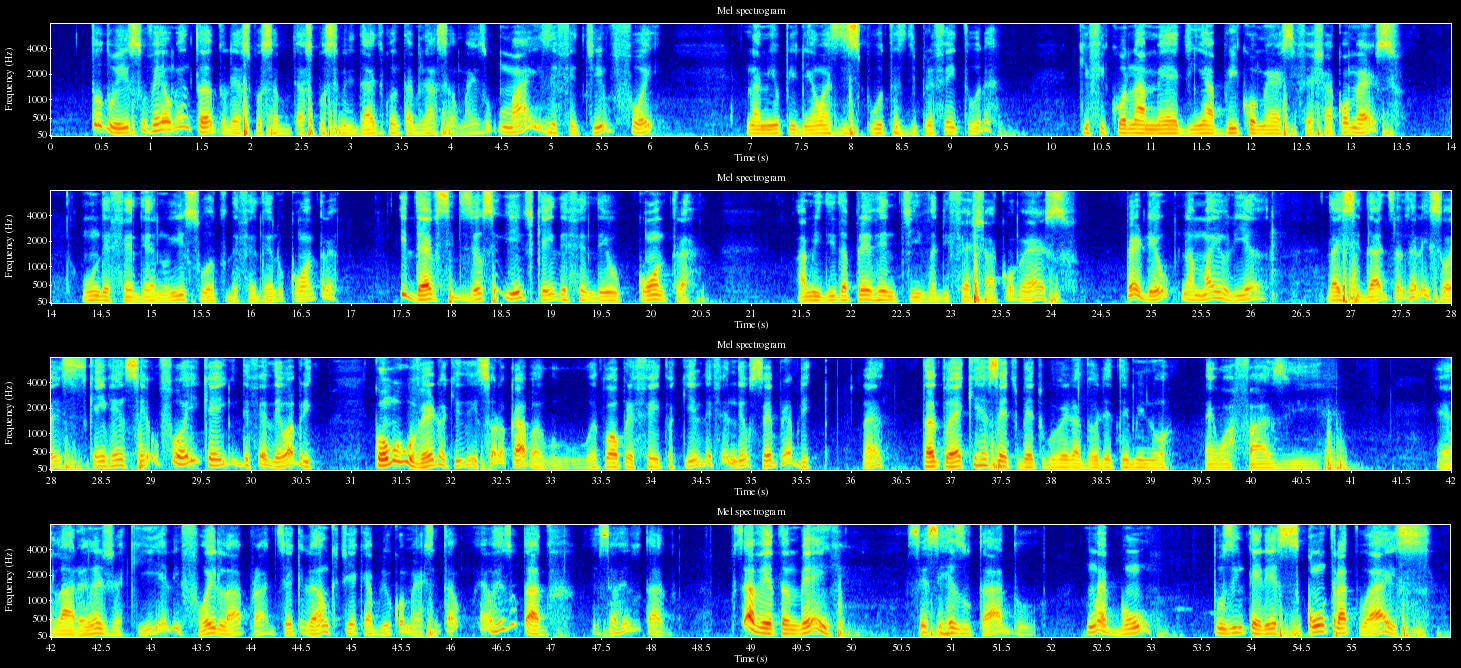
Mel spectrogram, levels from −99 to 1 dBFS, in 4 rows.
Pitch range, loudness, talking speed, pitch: 95-120 Hz, -26 LUFS, 140 wpm, 105 Hz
